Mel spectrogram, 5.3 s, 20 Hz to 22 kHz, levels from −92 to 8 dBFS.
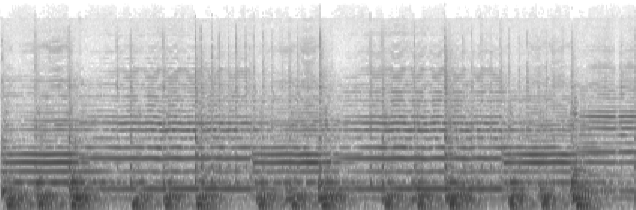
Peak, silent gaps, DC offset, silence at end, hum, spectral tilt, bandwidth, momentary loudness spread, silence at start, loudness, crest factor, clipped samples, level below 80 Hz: -8 dBFS; none; under 0.1%; 0 s; none; -7 dB/octave; 16.5 kHz; 4 LU; 0 s; -22 LUFS; 14 dB; under 0.1%; -36 dBFS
